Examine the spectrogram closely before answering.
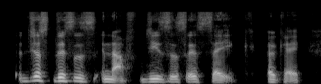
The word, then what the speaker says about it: Jesus': Jesus' sake. Okay, we pronounce it the same way. Jesus' sake.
